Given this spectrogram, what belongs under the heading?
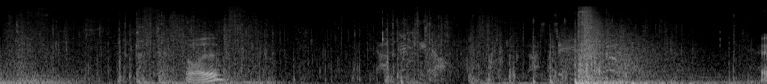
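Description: Gunshots from Uncharted 4: A Thief's End, sharp game-weapon cracks scattered through a busy mix with someone talking over them, including a louder burst near the end.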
